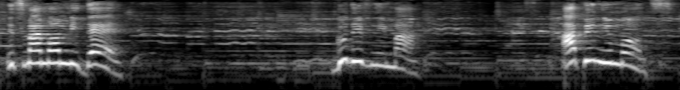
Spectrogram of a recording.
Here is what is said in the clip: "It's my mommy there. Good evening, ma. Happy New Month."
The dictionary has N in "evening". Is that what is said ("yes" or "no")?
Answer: yes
